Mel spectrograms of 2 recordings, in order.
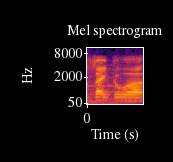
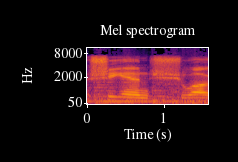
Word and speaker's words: Xianghua: in this episode um I know zanga um really isn't the way that it's pronounced as like uh sh and shua or something like that but uh I look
